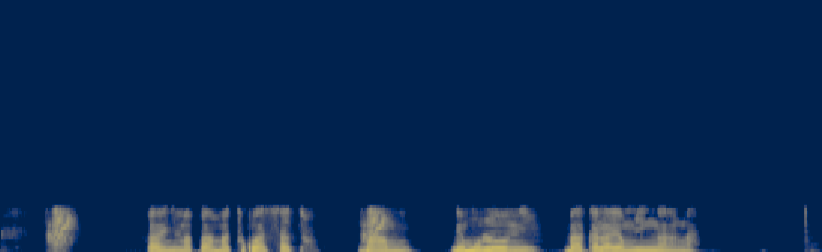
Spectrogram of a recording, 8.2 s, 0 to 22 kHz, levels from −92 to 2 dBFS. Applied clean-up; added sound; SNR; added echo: neural mask model Resemble Enhance denoiser.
